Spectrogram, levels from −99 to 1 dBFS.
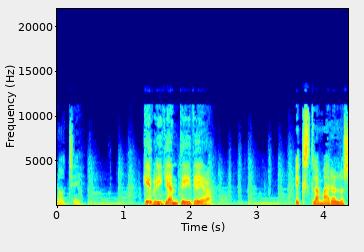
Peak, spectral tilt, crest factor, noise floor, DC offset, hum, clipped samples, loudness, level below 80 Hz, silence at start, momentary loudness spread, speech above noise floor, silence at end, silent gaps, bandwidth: -6 dBFS; -4.5 dB/octave; 20 dB; -46 dBFS; under 0.1%; none; under 0.1%; -22 LUFS; -58 dBFS; 0 s; 25 LU; 24 dB; 0 s; none; 12 kHz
